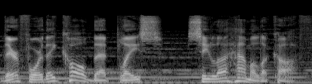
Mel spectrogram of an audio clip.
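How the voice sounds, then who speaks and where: A man giving scripted narration of dramatized scripture in a solemn, measured storytelling manner. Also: fairly low pitch, sing-song. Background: faint background music.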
